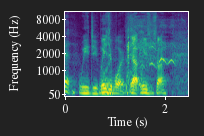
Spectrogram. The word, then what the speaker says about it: Ouija: It's like they say, like, don't ever play with the Luigi board, right?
